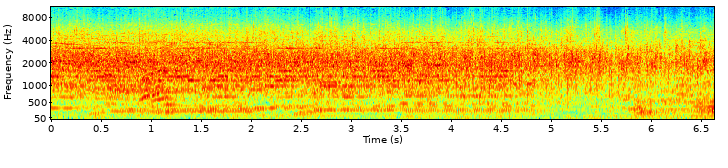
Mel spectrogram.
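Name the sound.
audience applause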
